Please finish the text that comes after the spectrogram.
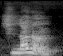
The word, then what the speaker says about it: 신라: 신라는 읽는 게 신라 리을리을로 소리 납니다.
